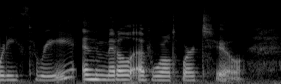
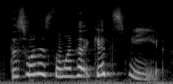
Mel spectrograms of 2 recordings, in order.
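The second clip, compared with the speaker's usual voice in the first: pitched way up, choking back tears; fighting tears as the words come; voice cracking up; 10 semitones higher than usual. Real, not acted. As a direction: voice breaking as emotion hits. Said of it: "I'm gonna cry".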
